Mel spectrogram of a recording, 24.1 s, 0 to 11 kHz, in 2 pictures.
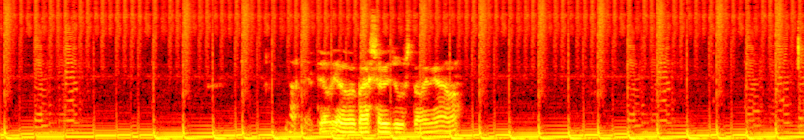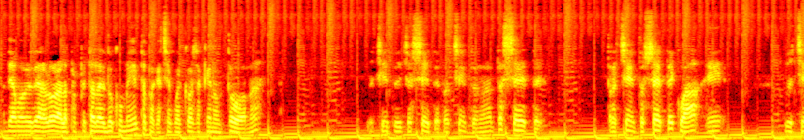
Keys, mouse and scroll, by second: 3.6 middle click, 4.4 middle click, 6.0 click, 9.7 ctrl+z, 13.9 click, 15.1 click.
